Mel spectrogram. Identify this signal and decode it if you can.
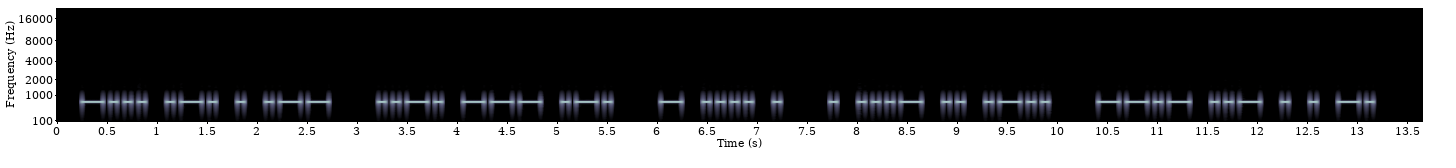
Morse code, heard as a keyed tone, about 17 wpm, 700 Hz. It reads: BREW FOR THE EVIL QUEEN
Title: Pangram Challenge v2 - 17wpm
